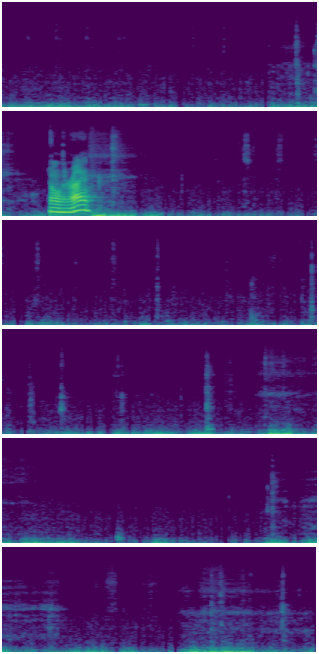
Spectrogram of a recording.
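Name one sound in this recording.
Trading cards shuffle and flick softly between hands.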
